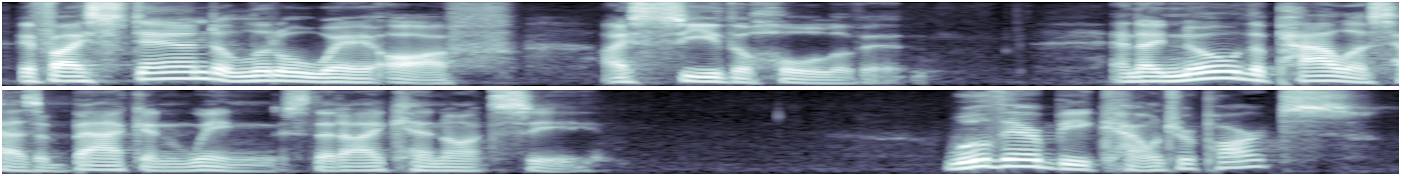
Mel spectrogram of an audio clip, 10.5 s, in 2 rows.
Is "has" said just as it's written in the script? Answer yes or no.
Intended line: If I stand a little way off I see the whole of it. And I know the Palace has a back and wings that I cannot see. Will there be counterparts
yes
